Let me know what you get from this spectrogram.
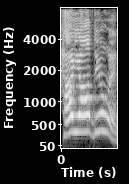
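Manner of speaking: high-pitched, put-on Southern US accent. Recalling a neighbor introducing herself: imitating a Southern accent. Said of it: "come up with a Southern accent".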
